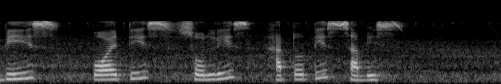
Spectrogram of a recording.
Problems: none marked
